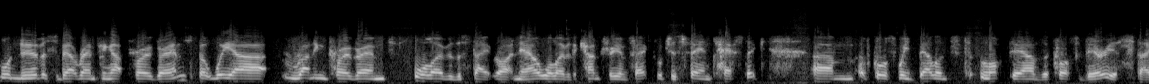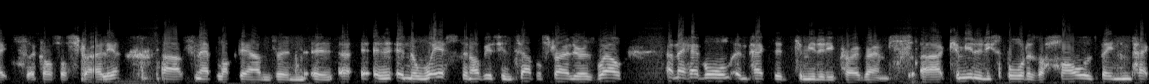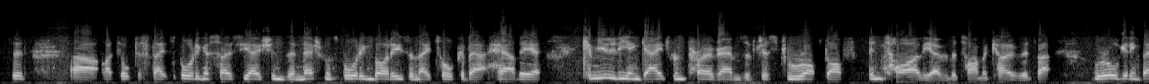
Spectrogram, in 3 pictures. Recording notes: phones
